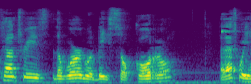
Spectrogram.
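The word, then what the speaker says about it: socorro: the word would be so quotable that's where you have to roll your R because it's s o co r ro so called roll say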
